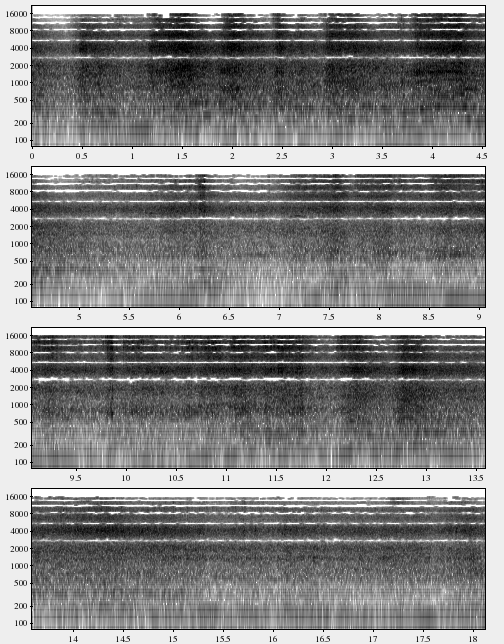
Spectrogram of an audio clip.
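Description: Monster truck engines revving and running, their pitch rising and falling, with the loudest bursts of revving in the first few seconds and again about twelve seconds in.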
